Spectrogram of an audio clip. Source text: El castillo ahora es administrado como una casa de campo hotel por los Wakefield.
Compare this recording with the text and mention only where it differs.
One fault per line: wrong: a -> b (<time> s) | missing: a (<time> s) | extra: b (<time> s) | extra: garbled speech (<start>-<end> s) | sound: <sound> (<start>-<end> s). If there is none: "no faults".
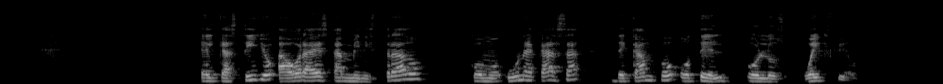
no faults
